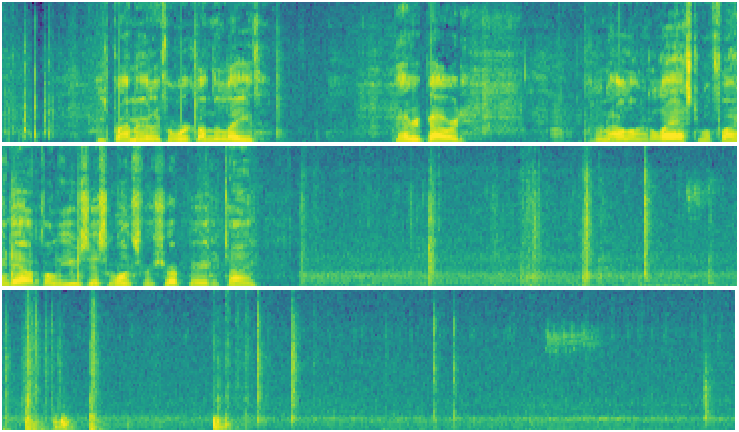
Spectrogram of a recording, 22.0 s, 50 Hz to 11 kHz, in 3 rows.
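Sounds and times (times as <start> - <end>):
faint steady whine: 0.0 - 22.0
helmet knocks and clatter: 11.4 - 15.8.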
